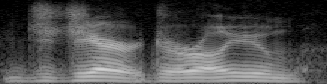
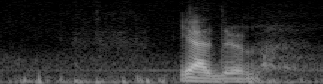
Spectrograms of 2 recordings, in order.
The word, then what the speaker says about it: Gjerdrum: In Gjerdrum. It's probably the hardest town to pronounce in English. And if I pronounce it in Norwegian, you would have no idea how to spell it. Gjerdrum.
